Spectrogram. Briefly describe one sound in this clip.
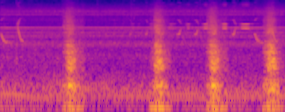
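A steam locomotive chuffs heavily as it starts to move.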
